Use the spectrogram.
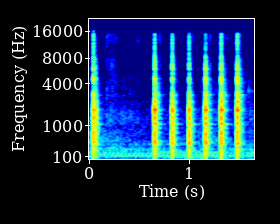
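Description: A finished knife sheath for a Kershaw 2220, made of three layers of wet-formed leather that were stitched, epoxied, clamped overnight and sanded, is tapped seven times. The taps are sharp, dry, wood-like knocks with almost no ring, one on its own and then a quick run of six. The woody sound shows the glued leather is hard and solidly bonded.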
